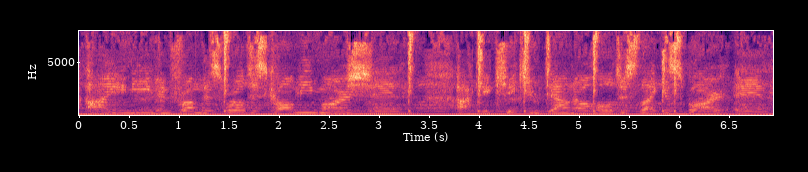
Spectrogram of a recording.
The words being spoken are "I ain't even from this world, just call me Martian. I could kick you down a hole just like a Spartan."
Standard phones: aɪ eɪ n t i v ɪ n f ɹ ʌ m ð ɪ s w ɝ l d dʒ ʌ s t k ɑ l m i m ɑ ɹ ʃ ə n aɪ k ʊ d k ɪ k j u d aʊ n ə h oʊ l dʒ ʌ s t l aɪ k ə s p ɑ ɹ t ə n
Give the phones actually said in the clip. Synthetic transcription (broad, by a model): aɪ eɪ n i v ɪ n f ɹ ʌ m ð ɪ s w ɝ l d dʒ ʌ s k ɑ l m i m ɑ ɹ ʃ ə n aɪ k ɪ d k ɪ k j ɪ d aʊ n ə h oʊ l dʒ ʌ s t l aɪ k ə s p ɑ ɹ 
